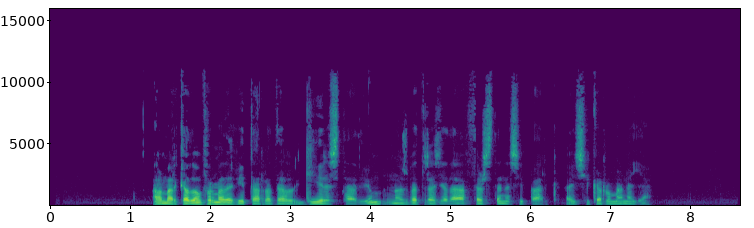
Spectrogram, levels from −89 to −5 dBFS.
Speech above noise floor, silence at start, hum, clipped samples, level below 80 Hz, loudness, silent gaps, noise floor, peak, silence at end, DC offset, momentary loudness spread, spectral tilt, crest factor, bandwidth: 47 dB; 1.3 s; none; under 0.1%; -60 dBFS; -29 LUFS; none; -76 dBFS; -8 dBFS; 1.2 s; under 0.1%; 14 LU; -6 dB/octave; 22 dB; 11 kHz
